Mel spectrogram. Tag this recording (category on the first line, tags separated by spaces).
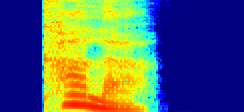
Speech > Solo speech
word voice pronunciation english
